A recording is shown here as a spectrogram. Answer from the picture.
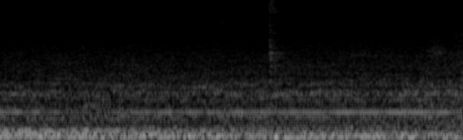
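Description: Mitsubishi traction elevator car travelling down: a steady low rumble of the moving cab with a thin, steady whine above it.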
